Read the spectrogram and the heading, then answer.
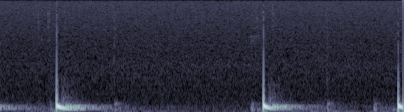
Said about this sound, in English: Now I want it to decay quicker than that. Okay, we're starting to sound more like a kick drum. I'm going to change my amplitude envelope to decay a little quicker.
